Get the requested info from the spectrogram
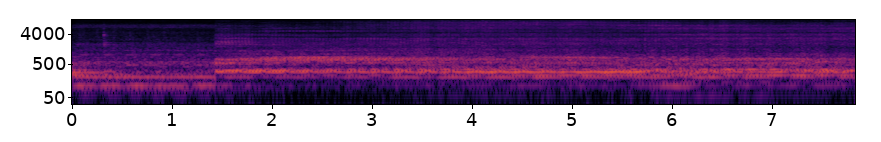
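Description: Wood lathe running with a steady hum while a turning tool hollows the inside of a green arbutus goblet. About a second and a half in, the tool bites and a steady scraping cut starts and holds.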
